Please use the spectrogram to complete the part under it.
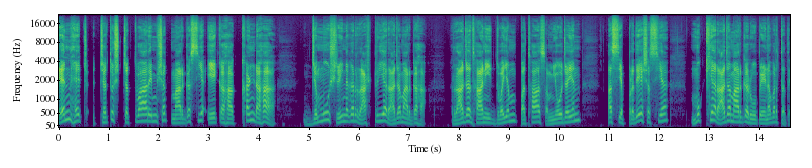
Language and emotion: Sanskrit, neutral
